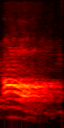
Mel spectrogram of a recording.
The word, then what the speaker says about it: awe: Aw, aw bacanya o.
